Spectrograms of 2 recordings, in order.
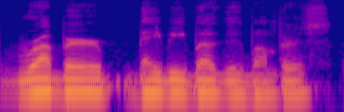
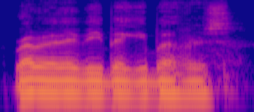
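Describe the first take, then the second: First: Said in the usual way. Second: Put-on rapid "Rubber baby buggy bumpers"; fast tongue twister. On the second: Shown as a demonstration. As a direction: rattle it off quickly. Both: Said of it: "repeating tongue twister".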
